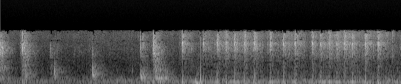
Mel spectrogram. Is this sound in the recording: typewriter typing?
yes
